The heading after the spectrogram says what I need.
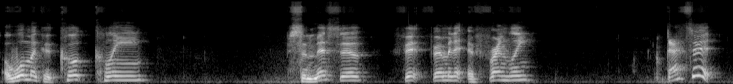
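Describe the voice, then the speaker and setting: A man's voice: sits high, expressive, slow pace, pauses often, bright, forceful tone. A man in his forties rambling to his viewers in a casual monologue, repeating phrases over and over and using slang. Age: 40s. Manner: repetitive, restarts and repeats phrases; slangy, addresses viewers as y'all. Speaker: vlogger.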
